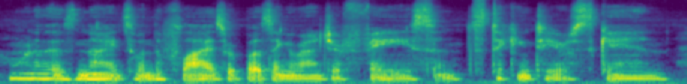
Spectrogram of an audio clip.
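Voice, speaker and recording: Intense teenage girl played by a woman, stage monologue, breathy half-whisper, spellbound and conspiratorial, gravelly low edge. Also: very animated, moderate pace, darkish tone, full character voice. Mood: hushed, yearning. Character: intense teenage girl entranced by magic and storms.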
